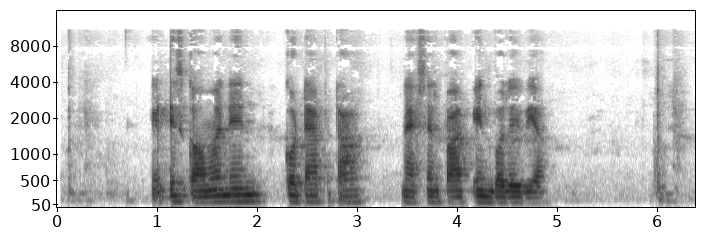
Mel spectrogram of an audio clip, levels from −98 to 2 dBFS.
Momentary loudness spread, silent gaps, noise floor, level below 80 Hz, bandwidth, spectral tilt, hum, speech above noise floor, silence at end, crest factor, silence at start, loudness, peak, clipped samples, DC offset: 13 LU; none; -62 dBFS; -60 dBFS; 11.5 kHz; -6 dB/octave; none; 44 dB; 0.15 s; 18 dB; 0.1 s; -19 LUFS; -2 dBFS; under 0.1%; under 0.1%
